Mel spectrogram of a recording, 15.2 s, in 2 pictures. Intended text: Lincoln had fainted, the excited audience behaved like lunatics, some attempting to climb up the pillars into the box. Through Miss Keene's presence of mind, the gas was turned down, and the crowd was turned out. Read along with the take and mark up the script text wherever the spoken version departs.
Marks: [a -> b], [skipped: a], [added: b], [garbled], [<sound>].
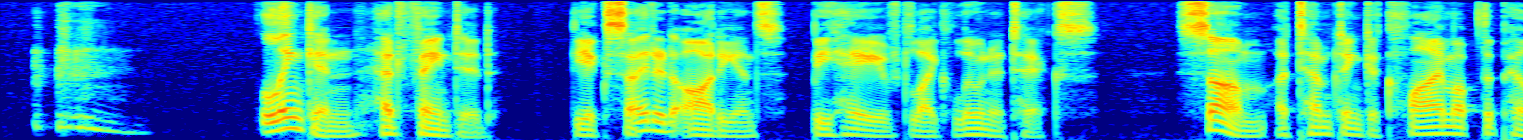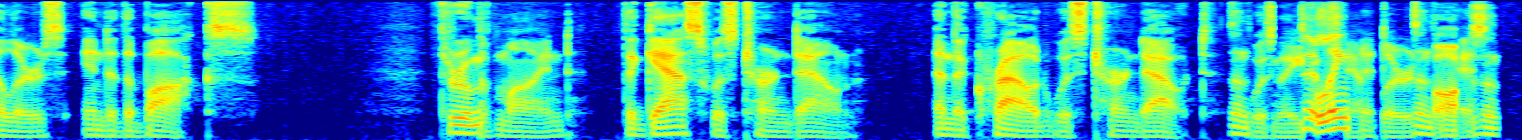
[throat clearing] Lincoln had fainted, the excited audience behaved like lunatics, some attempting to climb up the pillars into the box. Through [skipped: Miss Keene's presence] of mind, the gas was turned down, and the crowd was turned out. [garbled]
